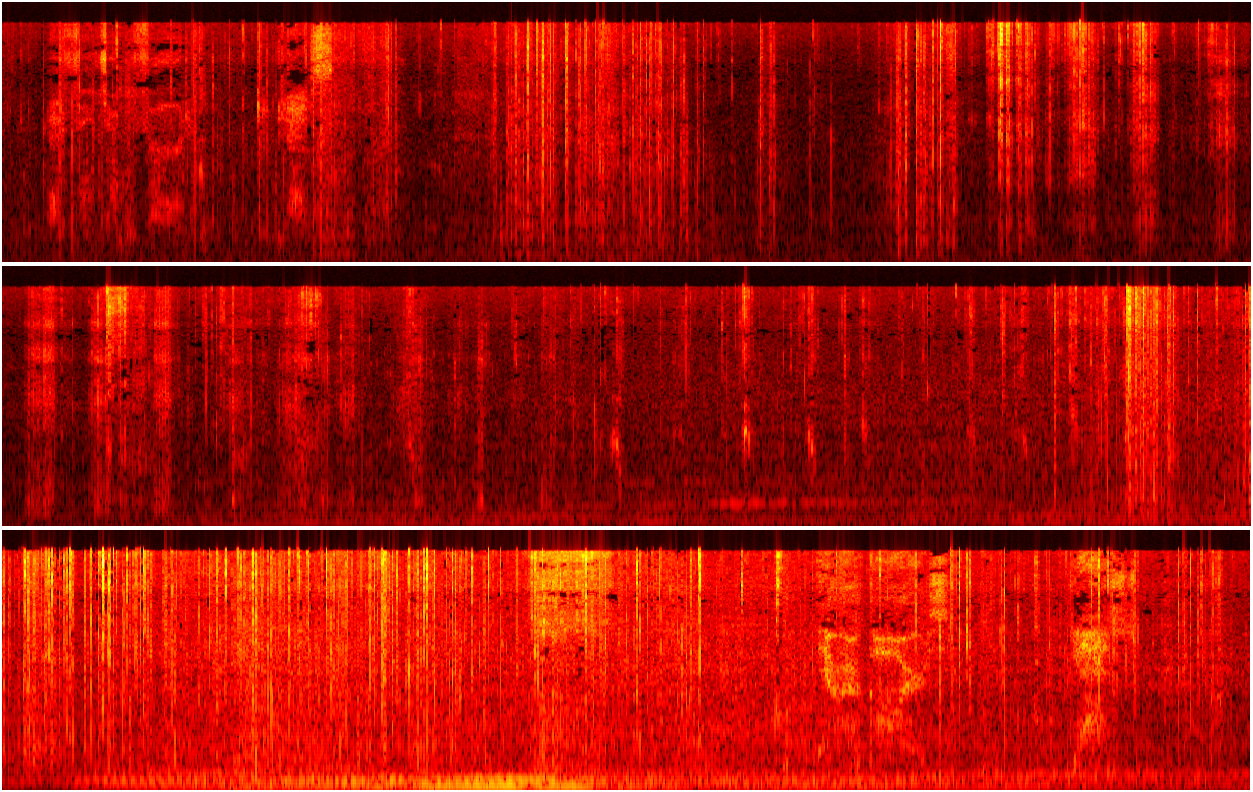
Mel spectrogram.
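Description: Close-miked ASMR mouth and handling sounds: soft clicks and crackles with low whispering. A low hum comes in about halfway, swells to its loudest a little before the end, then eases off.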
